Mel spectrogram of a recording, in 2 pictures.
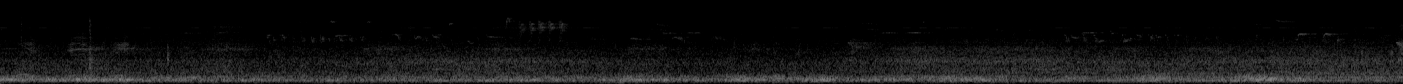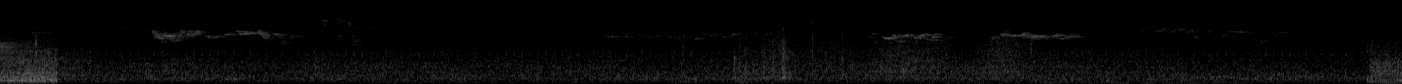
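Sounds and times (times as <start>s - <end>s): small birds chirping: 0.0s - 14.6s, 15.3s - 22.0s, 22.7s - 27.2s
low background rumble: 0.0s - 15.4s.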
